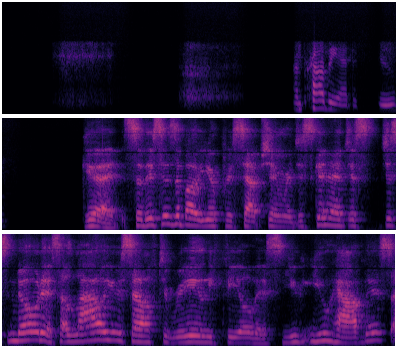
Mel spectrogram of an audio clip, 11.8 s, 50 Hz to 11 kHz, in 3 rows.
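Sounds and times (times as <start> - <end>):
deep breath: 0.5 - 1.2, 1.8 - 2.5
speech: 2.9 - 4.1, 4.8 - 11.8.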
